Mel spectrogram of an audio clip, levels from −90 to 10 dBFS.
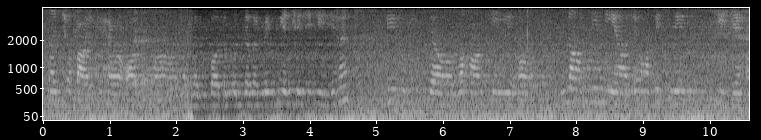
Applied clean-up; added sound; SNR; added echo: none; Chirp, tweet; 4 dB; reverberation time 2.9 s.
